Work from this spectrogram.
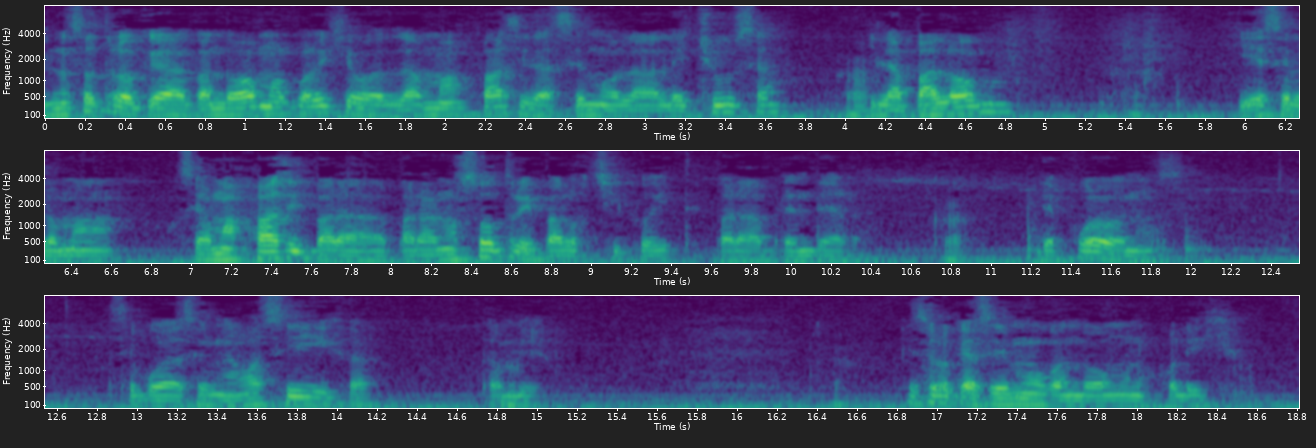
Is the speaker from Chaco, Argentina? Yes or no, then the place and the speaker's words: yes; Chaco, Argentina; now in Buenos Aires, Argentina; yo salí en el 94, salí en la provincia del Chaco, pero en busca de trabajo, o para bien para mí, o si lo puedo alcanzar a mi viejo, bien para mi viejo. Y vine acá en Buenos Aires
